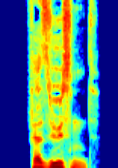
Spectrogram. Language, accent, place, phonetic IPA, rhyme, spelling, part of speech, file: German, Germany, Berlin, [fɛɐ̯ˈzyːsn̩t], -yːsn̩t, versüßend, verb, De-versüßend.ogg
- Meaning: present participle of versüßen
